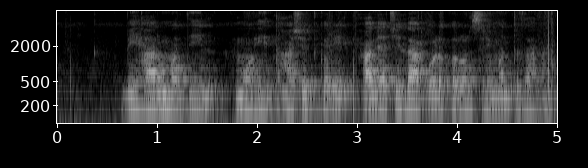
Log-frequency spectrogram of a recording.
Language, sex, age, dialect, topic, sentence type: Marathi, male, 46-50, Standard Marathi, agriculture, statement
